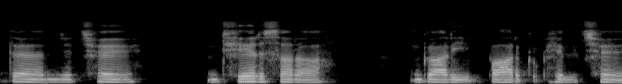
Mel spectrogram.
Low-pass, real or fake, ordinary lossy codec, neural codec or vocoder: none; real; none; none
